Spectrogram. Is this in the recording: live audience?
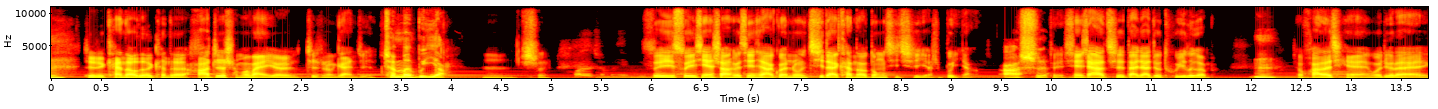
no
